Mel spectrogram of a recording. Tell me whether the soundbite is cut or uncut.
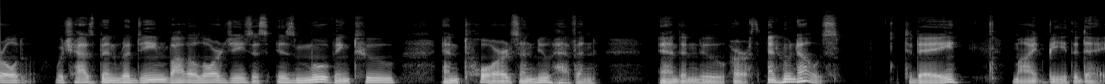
uncut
